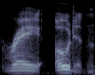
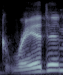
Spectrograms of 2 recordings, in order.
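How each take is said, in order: First: The name is split into clearly separate syllables. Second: The name is run together as one smooth word. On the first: "or is it Ray Odin?" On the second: "is it like Raoden all at once"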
